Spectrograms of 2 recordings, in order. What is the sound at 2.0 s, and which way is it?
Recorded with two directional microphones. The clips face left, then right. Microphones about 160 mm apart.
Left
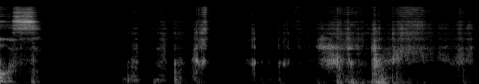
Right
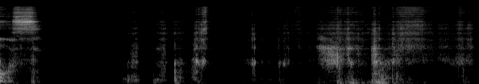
Crunch, 5° left (ahead or behind).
